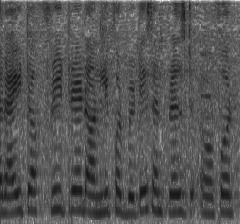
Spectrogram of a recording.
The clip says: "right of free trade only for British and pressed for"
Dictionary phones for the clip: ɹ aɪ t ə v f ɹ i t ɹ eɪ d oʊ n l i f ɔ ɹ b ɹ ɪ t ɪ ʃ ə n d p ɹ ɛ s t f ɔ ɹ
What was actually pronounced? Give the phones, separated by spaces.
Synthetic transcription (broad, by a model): ɹ aɪ t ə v f ɹ i t ɹ eɪ d oʊ n l i f ɔ ɹ b ɹ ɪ t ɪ s ə n d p ɹ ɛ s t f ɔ ɹ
